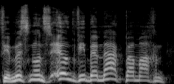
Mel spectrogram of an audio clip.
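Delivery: high, fast, urgent; urgent plan. A narrator's reading. Will urges they must get noticed, high and fast. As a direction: hurry the words.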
